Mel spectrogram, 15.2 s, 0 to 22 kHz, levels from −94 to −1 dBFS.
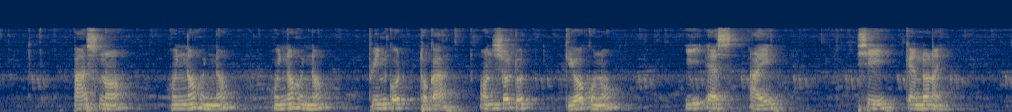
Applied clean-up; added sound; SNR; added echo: none; none; none; reverberation time 0.6 s.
